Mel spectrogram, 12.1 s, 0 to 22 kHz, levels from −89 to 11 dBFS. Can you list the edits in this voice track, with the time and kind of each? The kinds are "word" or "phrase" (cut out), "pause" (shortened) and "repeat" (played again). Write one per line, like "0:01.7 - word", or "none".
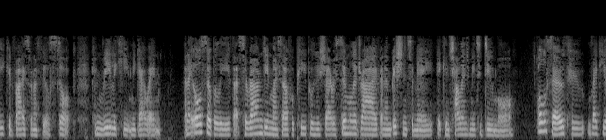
none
